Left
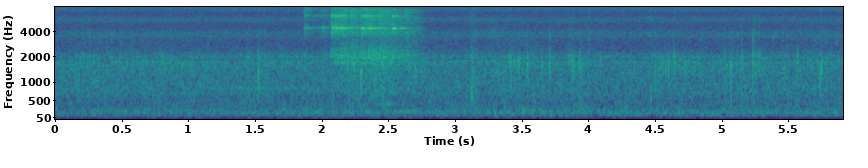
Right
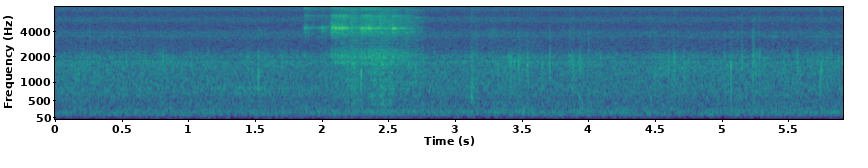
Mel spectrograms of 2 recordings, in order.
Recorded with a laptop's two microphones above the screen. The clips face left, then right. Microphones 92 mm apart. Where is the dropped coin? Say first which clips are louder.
Right 1 dB; 5° right (ahead or behind), 1.8 m.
